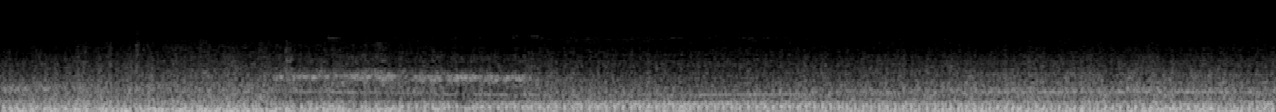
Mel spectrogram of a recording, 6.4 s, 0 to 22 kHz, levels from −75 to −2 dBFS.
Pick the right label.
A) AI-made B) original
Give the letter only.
B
